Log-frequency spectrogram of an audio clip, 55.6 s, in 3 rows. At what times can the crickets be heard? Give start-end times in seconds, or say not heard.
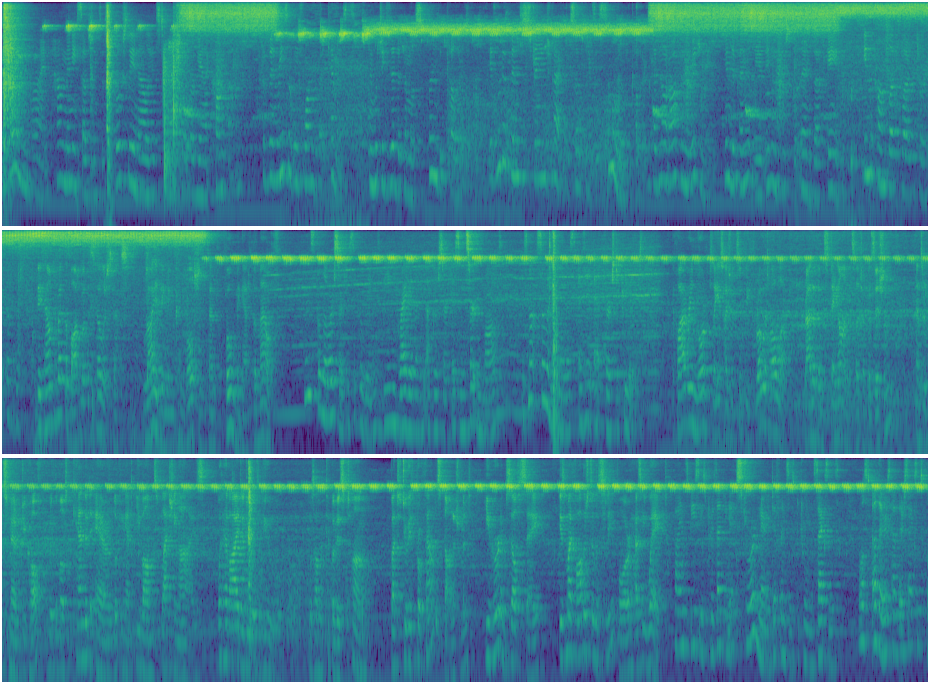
0.0-55.5.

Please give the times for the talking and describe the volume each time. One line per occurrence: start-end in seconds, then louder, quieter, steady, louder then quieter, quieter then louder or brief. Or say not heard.
0.0-55.5 steady.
